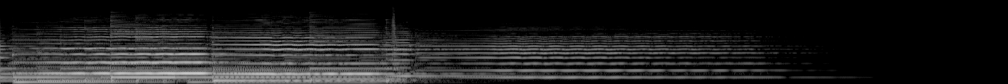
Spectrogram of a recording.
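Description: Violin and acoustic guitar play the closing bars of a song. About four seconds in the guitar accompaniment stops, and a last held violin note fades away.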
